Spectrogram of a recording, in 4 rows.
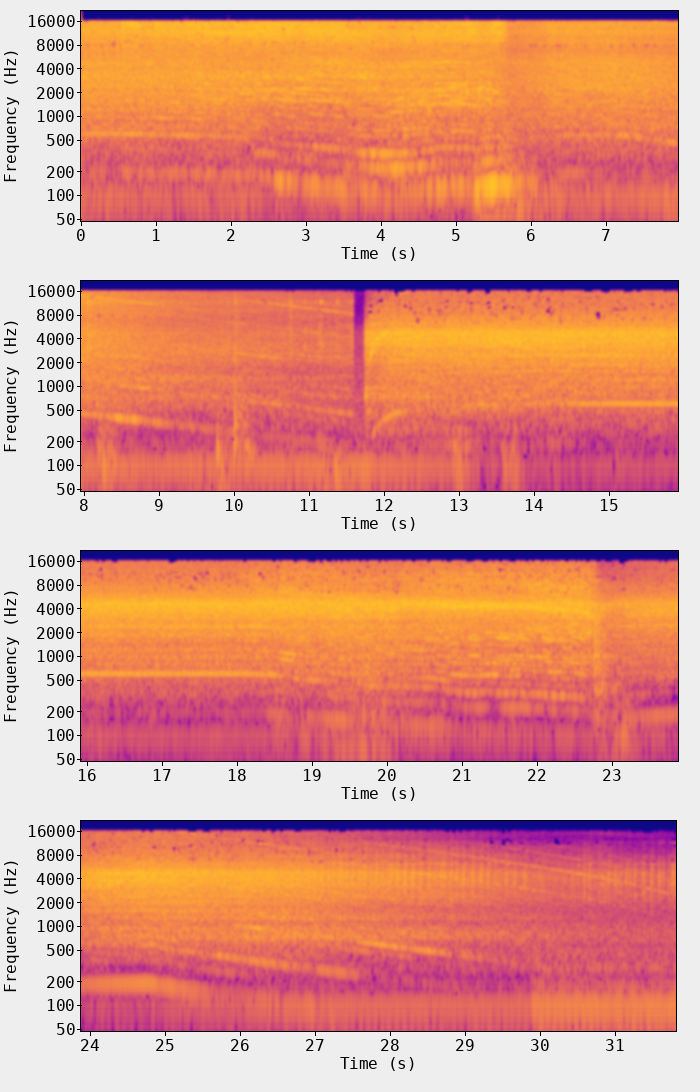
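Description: Handheld electric power tool running hard against a bus panel. Its motor falls off about six seconds in, starts again suddenly near twelve seconds, and winds down once more about 23 seconds in, its pitch rising and falling with the load.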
